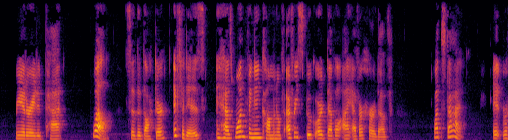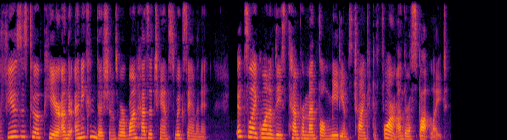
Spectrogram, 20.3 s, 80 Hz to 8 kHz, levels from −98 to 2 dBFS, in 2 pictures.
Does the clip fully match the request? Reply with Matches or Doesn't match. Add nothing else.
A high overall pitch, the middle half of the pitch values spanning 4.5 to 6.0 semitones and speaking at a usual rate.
Matches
